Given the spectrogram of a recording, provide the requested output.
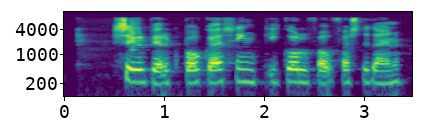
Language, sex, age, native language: Icelandic, female, 14, Icelandic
